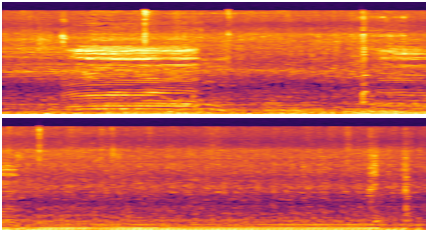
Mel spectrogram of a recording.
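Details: Calf scale weighing of a Black Hereford calf at Schroeder's Black Herefords; a second-long harmonic bawl opens, followed by a shorter weaker call, both half-buried in continuous motor noise.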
